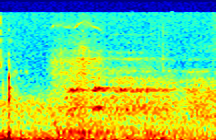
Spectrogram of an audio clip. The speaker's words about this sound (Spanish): Ahí va el gallo. Yo soy el gallo. Eso. Fun fact, eso es lo que está diciendo ese, gallo ahora mismo.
